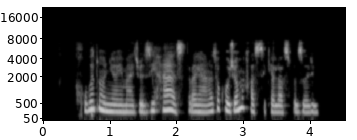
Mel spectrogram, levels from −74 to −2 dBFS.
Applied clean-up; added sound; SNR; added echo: none; none; none; none.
